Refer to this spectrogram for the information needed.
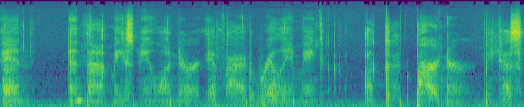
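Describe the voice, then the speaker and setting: A whisper at a medium tempo, noticeable background noise underneath. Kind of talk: whispered rambling talk to camera, casual personal monologue. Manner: whispered, soft, rambling.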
